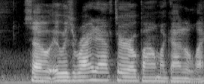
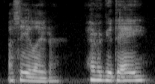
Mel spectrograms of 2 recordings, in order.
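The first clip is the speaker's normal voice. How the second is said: ordinary talk, nothing marked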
